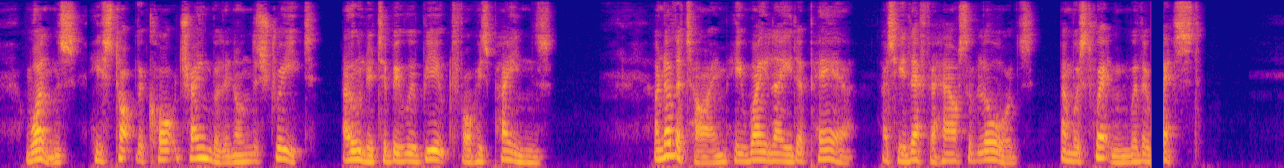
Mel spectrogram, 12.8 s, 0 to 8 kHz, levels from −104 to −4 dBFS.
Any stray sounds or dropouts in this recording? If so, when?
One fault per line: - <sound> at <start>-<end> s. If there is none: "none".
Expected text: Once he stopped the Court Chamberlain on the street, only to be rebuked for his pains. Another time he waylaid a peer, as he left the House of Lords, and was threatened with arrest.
- dropout at 11.5-11.6 s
